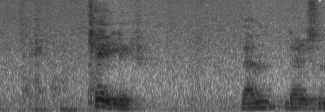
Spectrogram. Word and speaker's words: Keilir: It is Keilir. Keilir.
